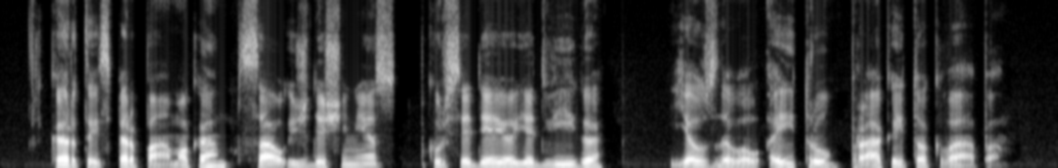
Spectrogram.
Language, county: Lithuanian, Alytus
